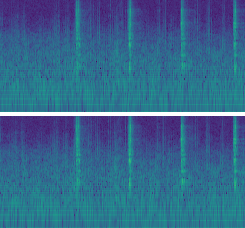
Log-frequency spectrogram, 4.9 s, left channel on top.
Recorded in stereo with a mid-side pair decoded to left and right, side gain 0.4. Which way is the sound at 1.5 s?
20° right.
